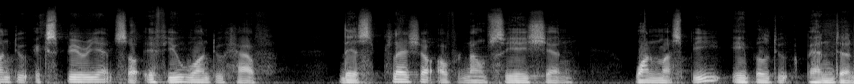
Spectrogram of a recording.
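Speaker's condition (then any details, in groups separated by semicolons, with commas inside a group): No condition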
